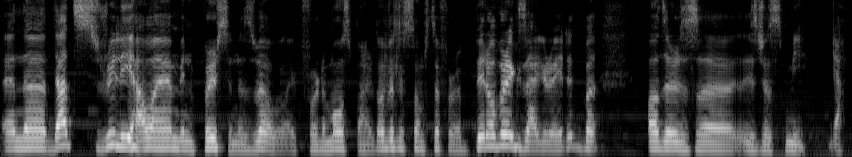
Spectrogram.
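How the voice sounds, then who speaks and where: Young man, English, easygoing podcast guest, highish voice, dry close sound. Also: normal speed, a little mellow, no echo, faint music behind. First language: Bulgarian. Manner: chatty, laughs easily, repeats phrases. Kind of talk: casual podcast interview.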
